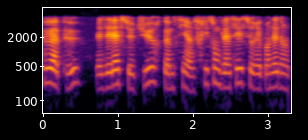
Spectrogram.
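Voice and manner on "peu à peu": plain reading voice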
